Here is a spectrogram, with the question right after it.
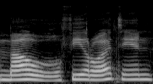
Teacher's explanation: So غَيْن here is going to be heavy. And then also it has sukun, so we're just going to rest on the غَيْن. رَ here is going to be heavy.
